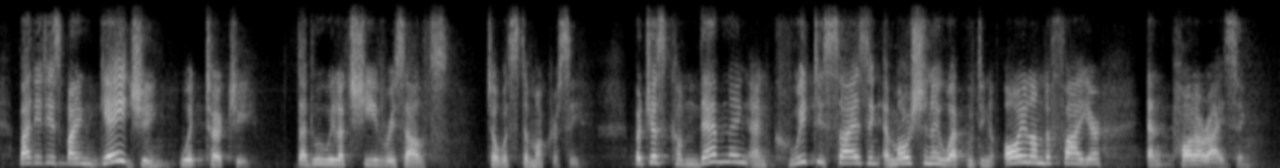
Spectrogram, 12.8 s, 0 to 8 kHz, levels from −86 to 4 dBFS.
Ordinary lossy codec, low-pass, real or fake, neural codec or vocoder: Opus, 32 kbps; 7.2 kHz; fake; codec, 16 kHz, 0.5 kbps, X-Codec, WavLM features, trained on Multilingual LibriSpeech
